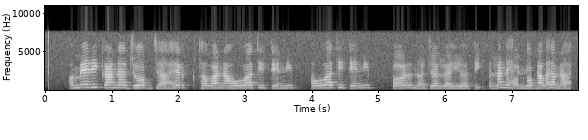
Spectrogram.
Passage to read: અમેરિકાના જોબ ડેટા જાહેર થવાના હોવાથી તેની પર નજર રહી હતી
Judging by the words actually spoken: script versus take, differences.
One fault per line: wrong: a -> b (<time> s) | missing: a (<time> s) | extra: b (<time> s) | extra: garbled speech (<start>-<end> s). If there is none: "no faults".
missing: ડેટા (1.6 s)
extra: હોવાથી તેની (4.0 s)
extra: garbled speech (6.7-7.9 s)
